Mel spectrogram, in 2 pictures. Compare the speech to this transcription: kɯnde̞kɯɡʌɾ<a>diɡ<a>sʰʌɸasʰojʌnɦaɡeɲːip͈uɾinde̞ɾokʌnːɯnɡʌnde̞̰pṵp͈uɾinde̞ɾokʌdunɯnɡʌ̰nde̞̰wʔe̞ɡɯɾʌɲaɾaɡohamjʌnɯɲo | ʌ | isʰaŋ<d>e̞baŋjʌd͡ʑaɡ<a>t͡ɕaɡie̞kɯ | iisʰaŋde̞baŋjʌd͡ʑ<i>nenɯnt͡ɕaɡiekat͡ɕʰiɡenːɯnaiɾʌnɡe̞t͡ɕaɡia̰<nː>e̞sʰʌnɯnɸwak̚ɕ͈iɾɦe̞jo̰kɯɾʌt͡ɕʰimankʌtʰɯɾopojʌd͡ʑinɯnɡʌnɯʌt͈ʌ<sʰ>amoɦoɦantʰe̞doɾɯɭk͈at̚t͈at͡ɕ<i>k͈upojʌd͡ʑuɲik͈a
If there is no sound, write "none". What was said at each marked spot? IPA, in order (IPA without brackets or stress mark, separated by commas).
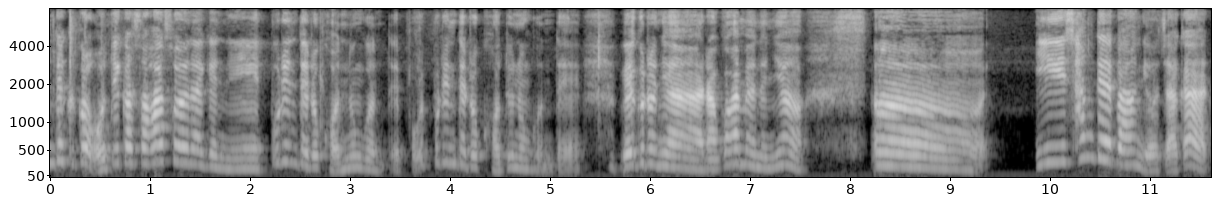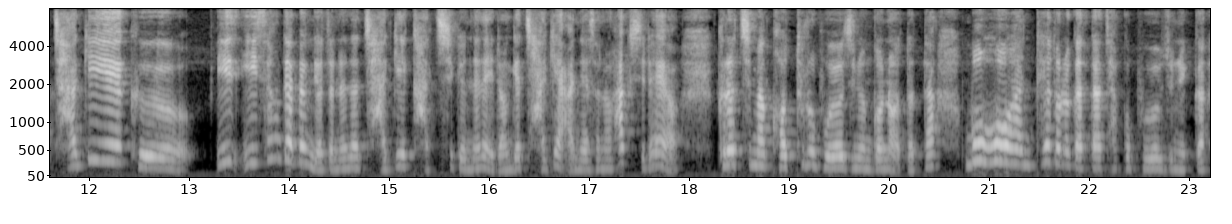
ʌ, a, d, a, a, n, tʰ, a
